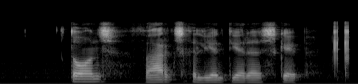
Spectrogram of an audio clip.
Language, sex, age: Afrikaans, male, 20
